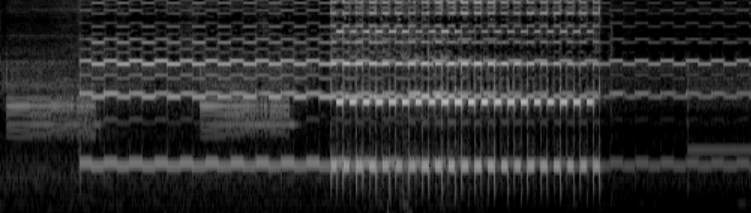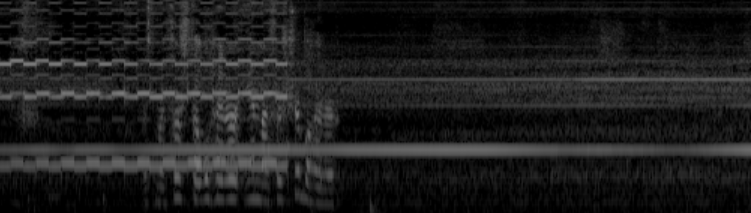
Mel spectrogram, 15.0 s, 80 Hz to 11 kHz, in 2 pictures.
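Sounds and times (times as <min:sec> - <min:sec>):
warbling data tones: 0:00.0 - 0:06.0, 0:08.7 - 0:10.9
rapidly pulsing alarm: 0:00.0 - 0:15.0.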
